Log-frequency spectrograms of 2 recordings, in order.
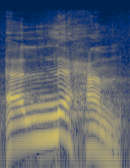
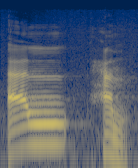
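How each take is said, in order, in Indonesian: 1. Huruf lam ditekan dan memantul dengan tambahan vokal. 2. Huruf lam langsung mengalir ke bunyi berikutnya. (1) "waktu keluar dari lam jangan tekan ya. Jangan alham, alle" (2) "Langsung alham"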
